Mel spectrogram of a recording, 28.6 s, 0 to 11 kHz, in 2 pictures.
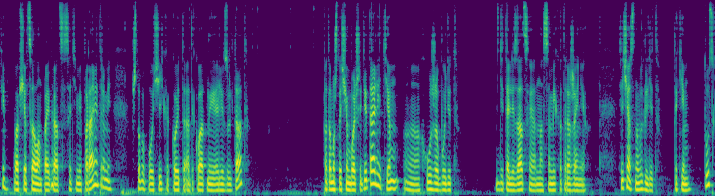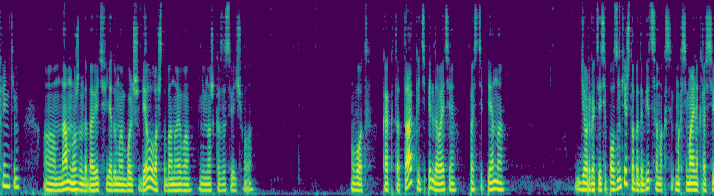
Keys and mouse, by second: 3.7 click, 5.1-16.6 drag.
